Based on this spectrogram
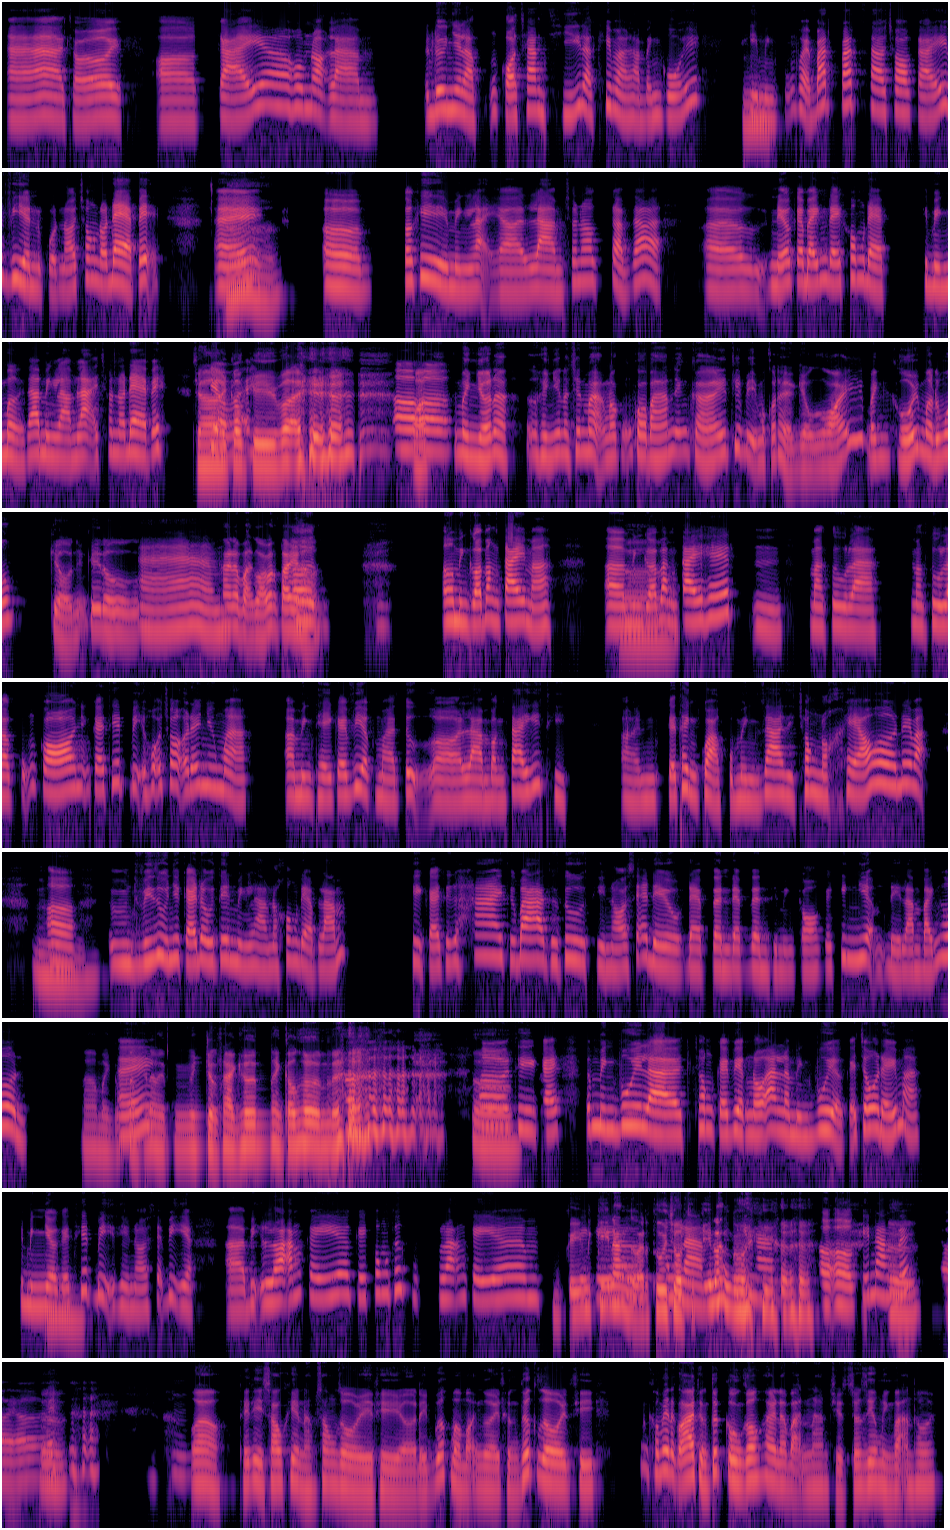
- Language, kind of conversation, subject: Vietnamese, podcast, Bạn đã từng pha trộn những nguyên liệu tưởng chừng không liên quan mà lại ngon bất ngờ chưa?
- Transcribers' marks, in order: tapping; other background noise; laughing while speaking: "vậy"; laugh; laugh; laughing while speaking: "nữa"; laughing while speaking: "rồi"; laugh; "làm" said as "nàm"; laugh; "làm" said as "nàm"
